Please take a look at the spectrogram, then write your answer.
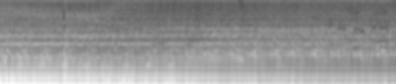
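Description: A Scion/Toyota iM fitted with a DNA Motoring catback exhaust idles loudly and steadily at close range, a deep droning rumble running throughout with a brief click near the start.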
